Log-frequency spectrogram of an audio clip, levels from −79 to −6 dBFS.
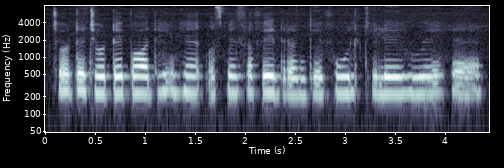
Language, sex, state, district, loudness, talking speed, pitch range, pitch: Hindi, female, Rajasthan, Jaipur, -17 LUFS, 160 wpm, 230-235 Hz, 230 Hz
